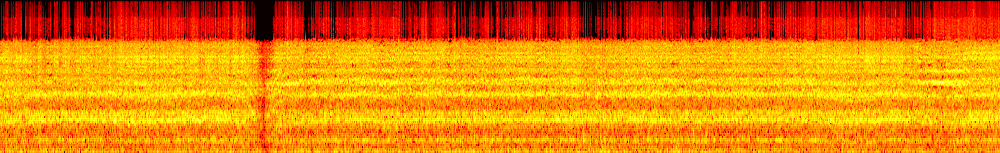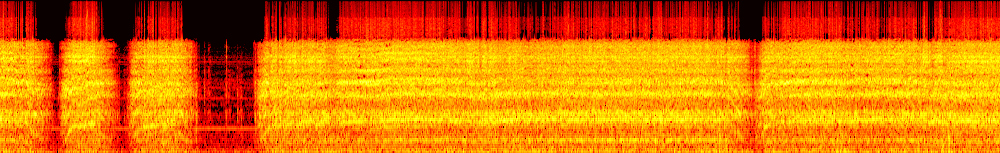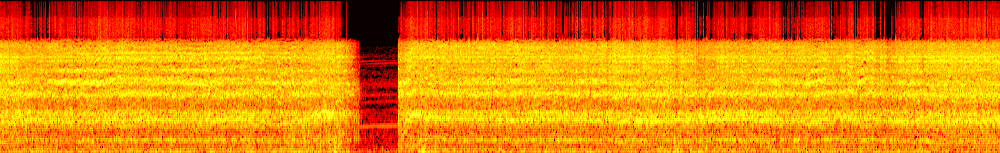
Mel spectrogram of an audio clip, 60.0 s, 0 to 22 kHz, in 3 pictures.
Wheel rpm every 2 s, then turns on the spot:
210, 220, 170, 230, 230, 230, 230, 240, 220, 220, 130, 100, 70, 210, 230, 230, 230, 150, 230, 210, 210, 220, 220, 100, 220, 230, 210, 230, 230, 210.
none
